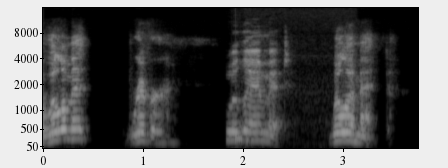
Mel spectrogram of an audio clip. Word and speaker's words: Willamette: river we'll am it willamette willamette damn it oh that's an easy way of remembering it huh it's the brunette rhymes with damn it with lamit oh me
